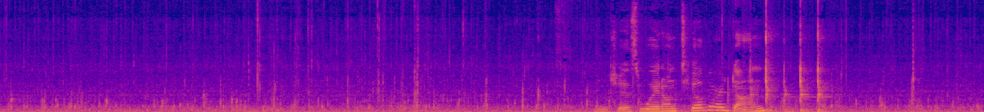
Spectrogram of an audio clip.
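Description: A thick stew simmers and bubbles softly in a pot.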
